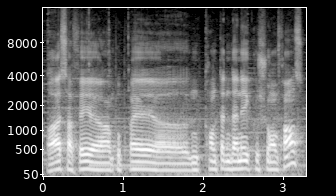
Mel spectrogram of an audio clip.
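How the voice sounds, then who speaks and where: A middle-aged man from Vietnam, a chef demonstrating dishes in his restaurant kitchen, talking haltingly with many fillers. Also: mid-range voice, level tone, creaky, a little mellow. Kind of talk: cooking demonstration. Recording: faint music behind.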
